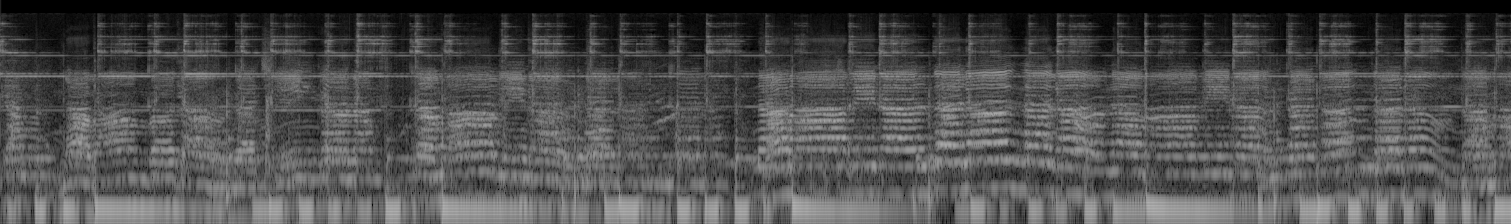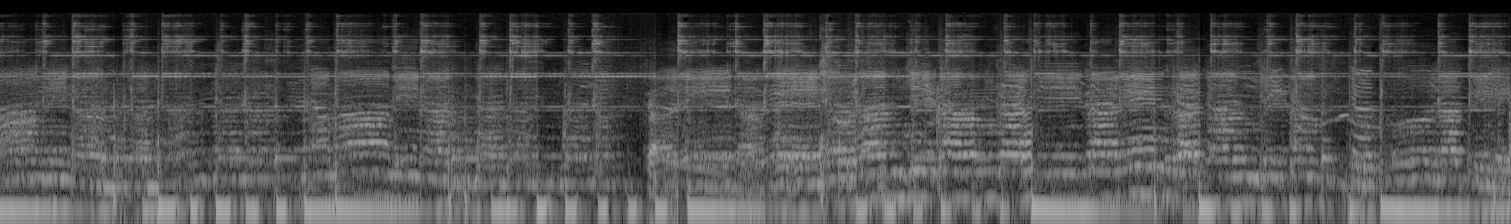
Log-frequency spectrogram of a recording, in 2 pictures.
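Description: Group devotional chanting (kirtan) by a gathering of devotees: a sung mantra that goes on without a break, over a steady low drone.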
